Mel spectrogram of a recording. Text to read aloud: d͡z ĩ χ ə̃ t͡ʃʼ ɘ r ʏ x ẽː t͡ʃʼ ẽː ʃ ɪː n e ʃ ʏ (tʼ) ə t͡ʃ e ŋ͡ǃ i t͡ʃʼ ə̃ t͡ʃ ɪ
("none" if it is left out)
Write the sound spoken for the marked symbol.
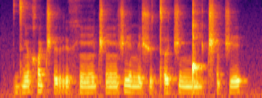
tʼ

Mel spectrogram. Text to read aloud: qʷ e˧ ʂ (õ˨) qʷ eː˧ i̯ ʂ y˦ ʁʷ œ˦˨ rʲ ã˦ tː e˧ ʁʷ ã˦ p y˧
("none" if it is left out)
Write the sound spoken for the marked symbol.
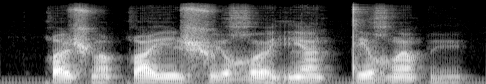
õ˨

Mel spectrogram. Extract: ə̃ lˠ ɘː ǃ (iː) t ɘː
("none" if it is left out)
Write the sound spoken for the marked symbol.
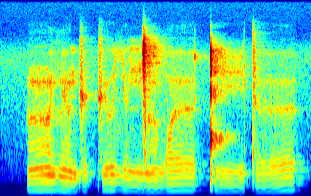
iː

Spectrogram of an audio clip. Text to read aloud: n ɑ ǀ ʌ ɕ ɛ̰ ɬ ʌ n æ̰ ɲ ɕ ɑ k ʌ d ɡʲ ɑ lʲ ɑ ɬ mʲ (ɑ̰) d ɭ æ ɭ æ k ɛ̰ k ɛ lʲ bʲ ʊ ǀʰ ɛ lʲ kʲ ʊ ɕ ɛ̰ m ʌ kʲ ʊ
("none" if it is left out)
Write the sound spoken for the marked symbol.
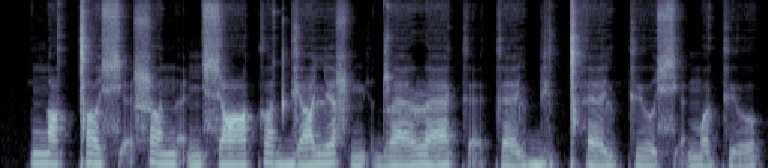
ɑ̰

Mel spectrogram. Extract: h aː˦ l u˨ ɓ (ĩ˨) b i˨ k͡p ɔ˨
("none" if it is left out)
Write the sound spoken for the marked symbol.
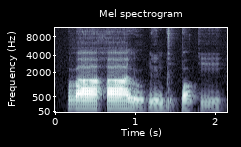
ĩ˨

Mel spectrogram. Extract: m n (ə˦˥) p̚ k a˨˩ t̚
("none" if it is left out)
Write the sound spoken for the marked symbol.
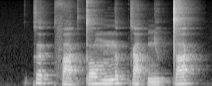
ə˦˥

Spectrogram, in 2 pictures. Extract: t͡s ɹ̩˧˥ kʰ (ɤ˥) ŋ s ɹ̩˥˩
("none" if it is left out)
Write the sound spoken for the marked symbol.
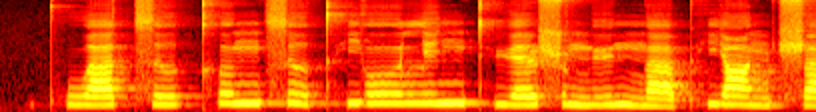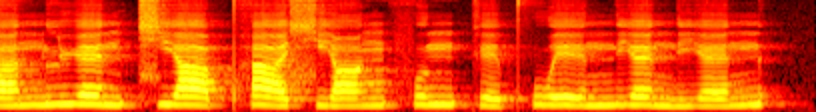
ɤ˥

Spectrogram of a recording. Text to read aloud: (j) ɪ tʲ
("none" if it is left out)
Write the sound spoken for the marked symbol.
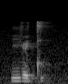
j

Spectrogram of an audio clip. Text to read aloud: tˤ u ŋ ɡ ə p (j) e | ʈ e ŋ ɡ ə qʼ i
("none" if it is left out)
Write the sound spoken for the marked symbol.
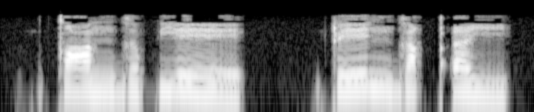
j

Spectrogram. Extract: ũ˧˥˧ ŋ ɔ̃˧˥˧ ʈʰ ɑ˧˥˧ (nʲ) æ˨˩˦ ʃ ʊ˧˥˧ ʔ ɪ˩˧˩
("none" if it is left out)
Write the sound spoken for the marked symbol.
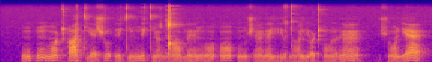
tʲ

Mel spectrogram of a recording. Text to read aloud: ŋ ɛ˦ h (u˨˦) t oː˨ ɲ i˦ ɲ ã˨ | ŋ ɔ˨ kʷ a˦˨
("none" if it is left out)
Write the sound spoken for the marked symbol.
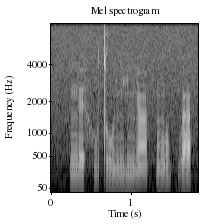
u˨˦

